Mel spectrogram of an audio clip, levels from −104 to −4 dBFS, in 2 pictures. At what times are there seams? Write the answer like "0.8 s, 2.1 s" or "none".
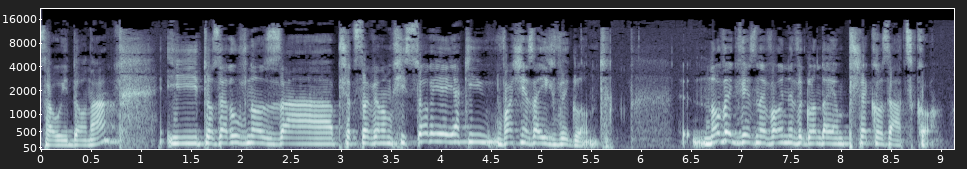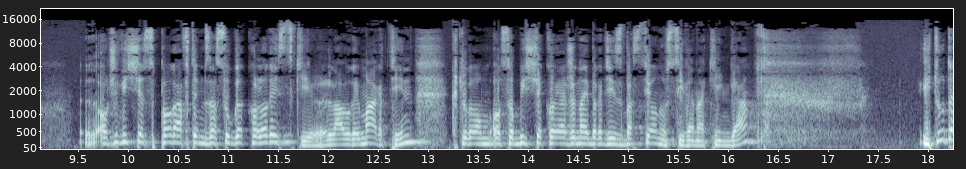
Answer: none

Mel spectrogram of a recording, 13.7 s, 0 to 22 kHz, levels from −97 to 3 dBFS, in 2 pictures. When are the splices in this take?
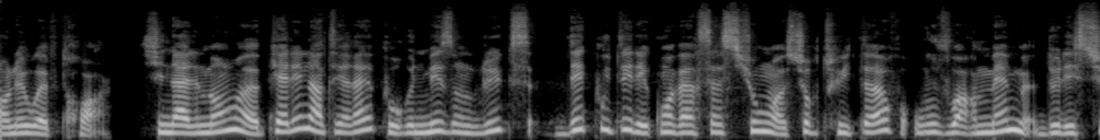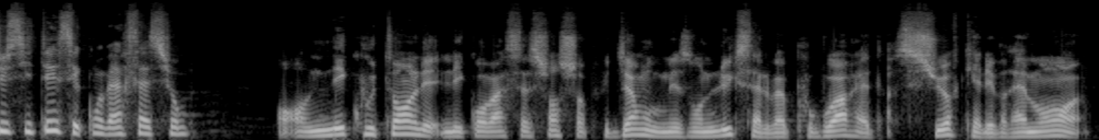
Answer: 1.6 s, 8.6 s

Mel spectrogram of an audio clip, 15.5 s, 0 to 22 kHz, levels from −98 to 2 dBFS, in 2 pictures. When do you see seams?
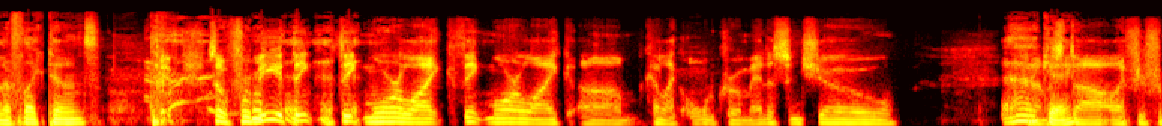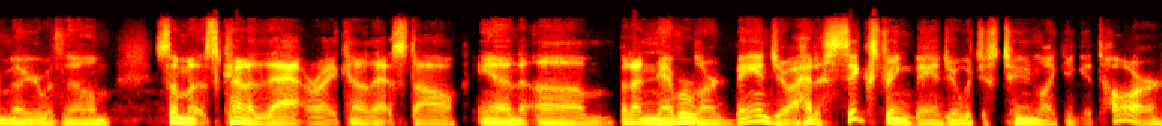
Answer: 1.0 s, 10.9 s, 12.4 s

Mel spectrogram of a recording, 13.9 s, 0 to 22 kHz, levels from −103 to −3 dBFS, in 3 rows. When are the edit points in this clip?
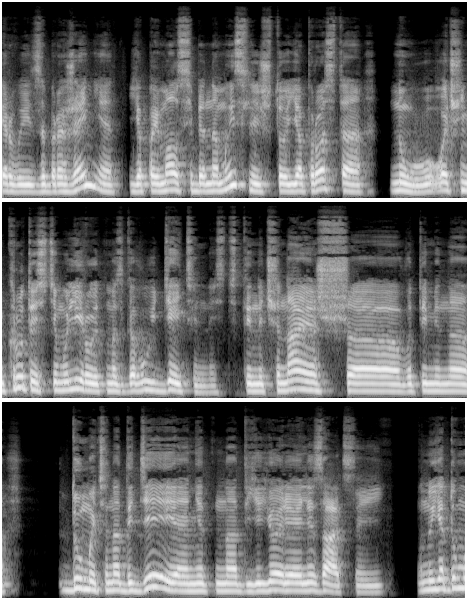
none

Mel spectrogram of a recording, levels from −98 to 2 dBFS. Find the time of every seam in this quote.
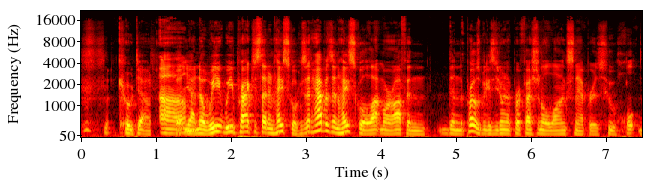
0.9 s, 4.7 s

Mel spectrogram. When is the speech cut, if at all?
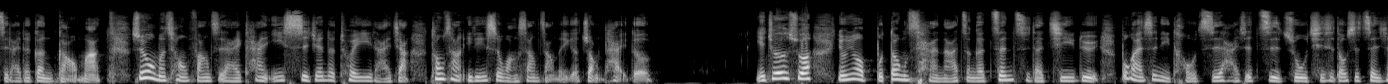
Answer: none

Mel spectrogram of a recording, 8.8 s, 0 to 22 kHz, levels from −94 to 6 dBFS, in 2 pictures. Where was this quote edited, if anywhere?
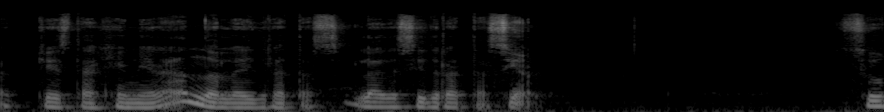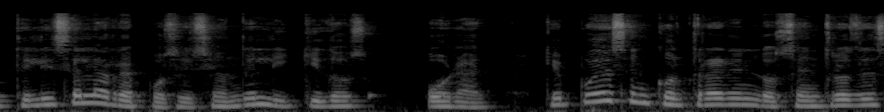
4.1 s, 7.1 s

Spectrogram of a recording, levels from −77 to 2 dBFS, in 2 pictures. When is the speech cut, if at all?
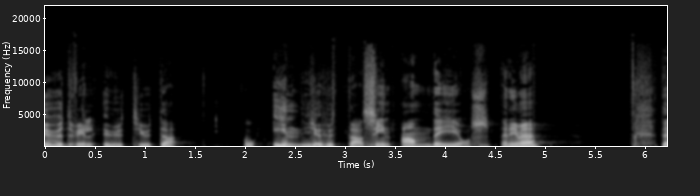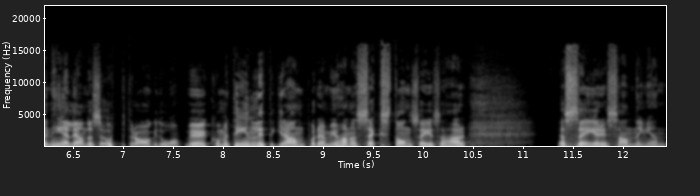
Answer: none

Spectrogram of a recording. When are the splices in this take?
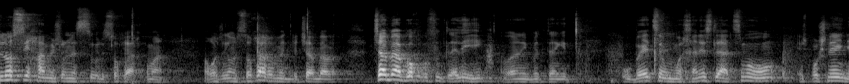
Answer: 6.2 s

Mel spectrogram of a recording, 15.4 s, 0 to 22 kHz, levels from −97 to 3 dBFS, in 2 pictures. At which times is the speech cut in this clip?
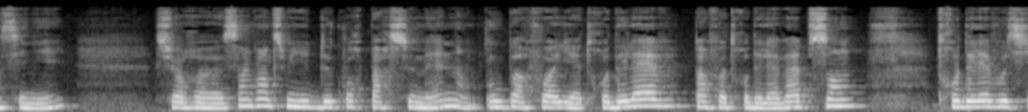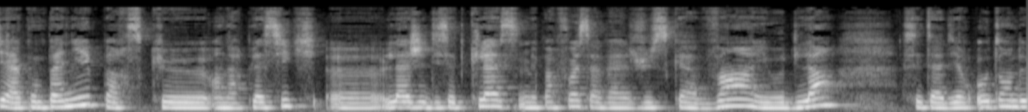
none

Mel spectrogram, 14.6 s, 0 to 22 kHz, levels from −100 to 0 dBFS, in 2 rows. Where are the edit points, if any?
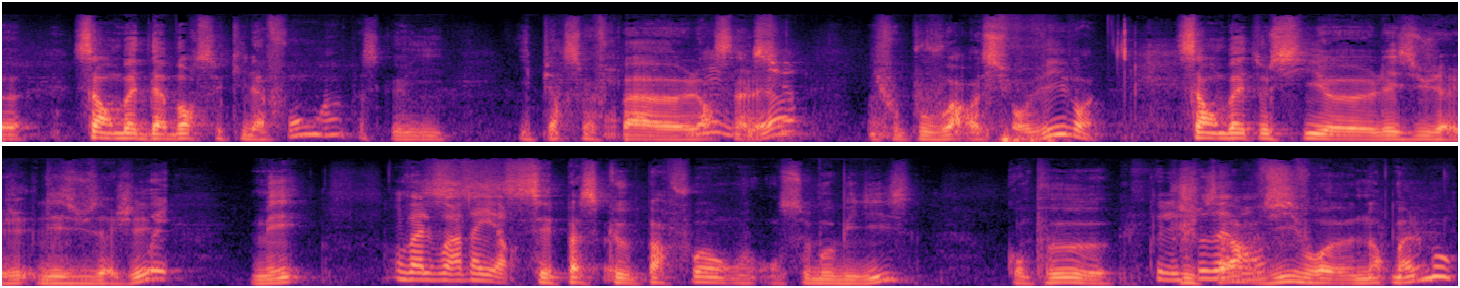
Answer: none

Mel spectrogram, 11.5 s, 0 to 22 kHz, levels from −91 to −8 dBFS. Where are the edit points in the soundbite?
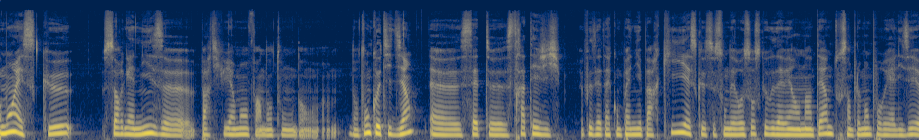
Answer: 4.3 s, 10.4 s

